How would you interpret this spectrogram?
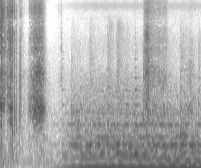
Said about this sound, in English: Is it peeling a banana? Yes, it is!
